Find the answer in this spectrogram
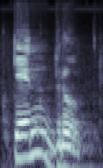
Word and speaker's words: কেন্দ্র: এই শব্দের উচ্চারণটা কিন্তু ঠিক একই রকম হবে, কয়েকার কে, ন হসন্ত, দয় রফলা ওকার, কেন্দ্র।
